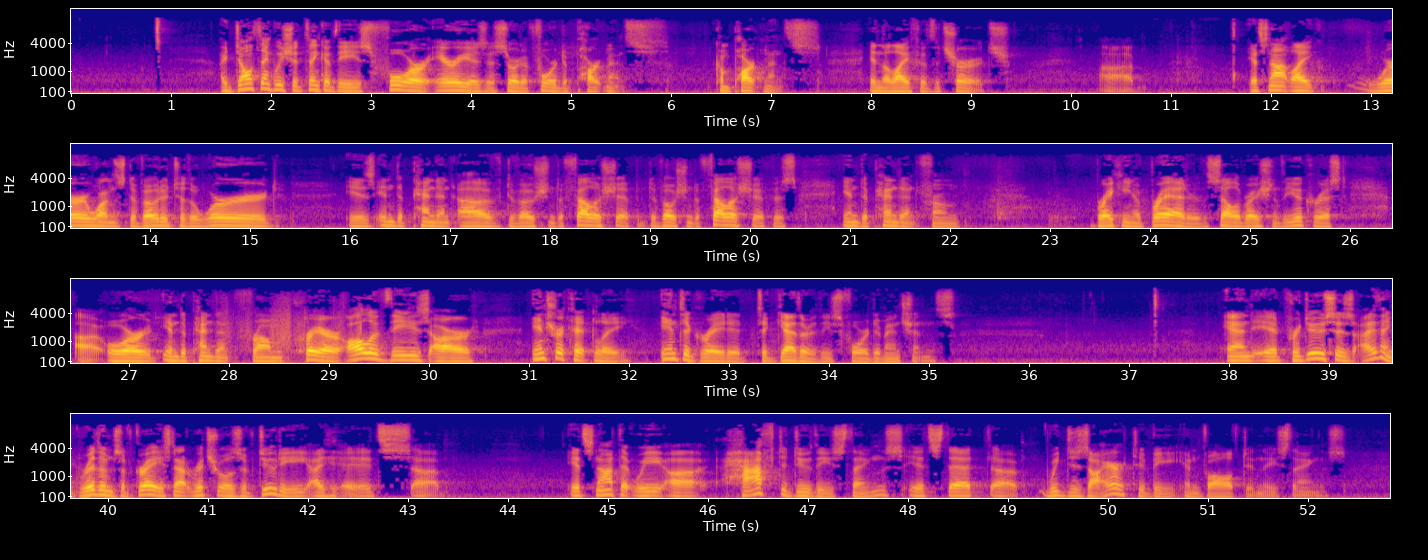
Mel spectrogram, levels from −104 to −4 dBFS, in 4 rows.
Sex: male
